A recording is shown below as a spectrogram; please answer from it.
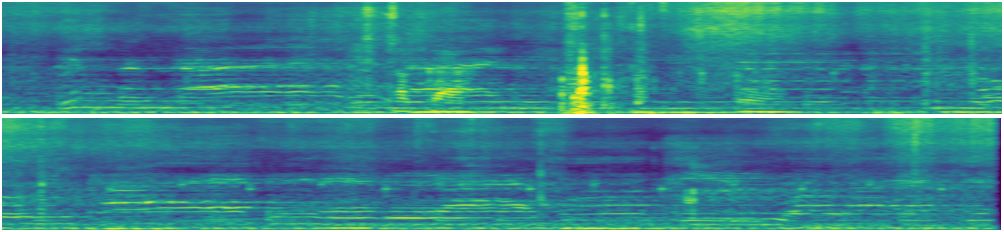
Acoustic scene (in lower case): car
